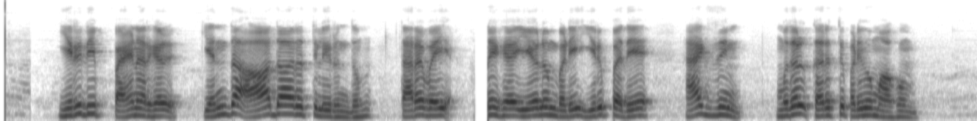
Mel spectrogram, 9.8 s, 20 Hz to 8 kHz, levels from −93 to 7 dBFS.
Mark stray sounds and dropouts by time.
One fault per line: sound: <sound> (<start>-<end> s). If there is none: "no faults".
sound: dropout (4.7-4.9 s)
